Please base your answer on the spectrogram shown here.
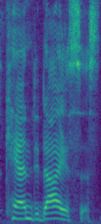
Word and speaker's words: candidiasis: latest information on a common condition known as candidiasis did I say it correctly dr.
